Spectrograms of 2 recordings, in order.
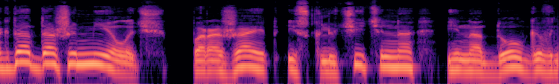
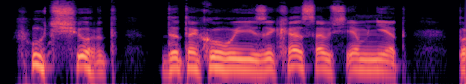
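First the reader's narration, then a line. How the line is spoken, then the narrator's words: Laughing. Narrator (Russian): продолжал смеяться Николя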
